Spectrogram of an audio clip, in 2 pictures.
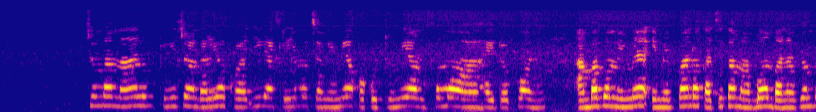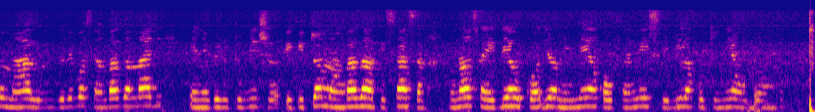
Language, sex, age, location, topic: Swahili, female, 18-24, Dar es Salaam, agriculture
